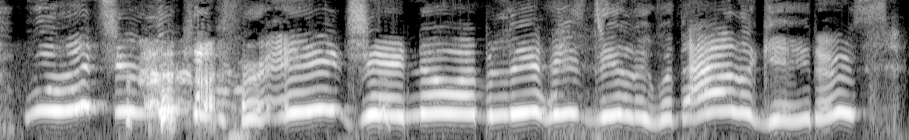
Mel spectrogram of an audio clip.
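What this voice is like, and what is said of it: Unconvincing put-on fake voice. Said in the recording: “My fake voice, too?... that voice, you're like, something doesn't add up here”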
